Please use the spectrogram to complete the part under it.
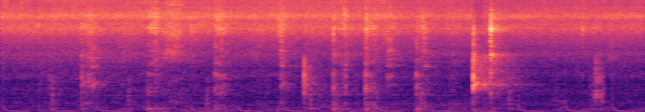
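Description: Chili powder and pepper powder get stirred into sizzling egg chilly in a pan, with steady frying hiss under repeated scraping stirs and a few sharper utensil clinks near the end.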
